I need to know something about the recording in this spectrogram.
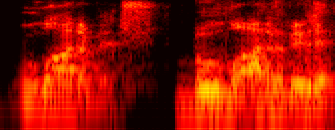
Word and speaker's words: Bulatovich: Now, tell me if I'm pronouncing, because I think it's Djurickovic with just a C, but I think is it Bulatovich? Bulatovich for him, yes. The CH, right.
